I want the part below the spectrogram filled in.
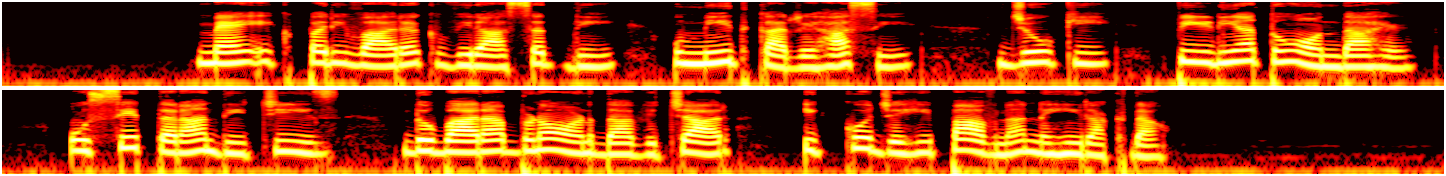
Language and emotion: Punjabi, sad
